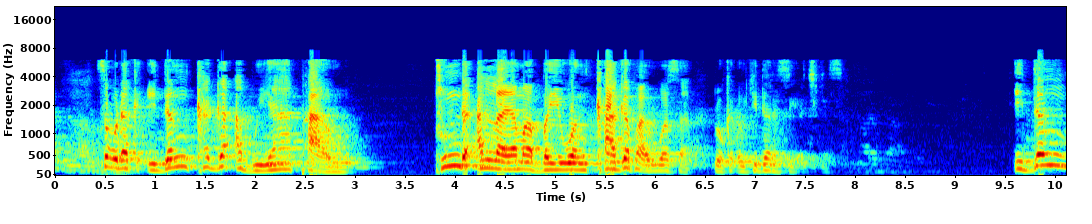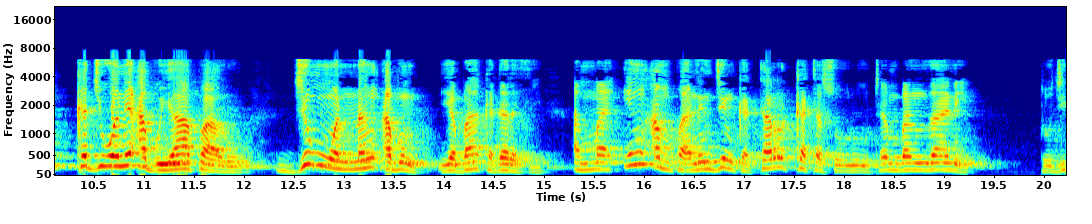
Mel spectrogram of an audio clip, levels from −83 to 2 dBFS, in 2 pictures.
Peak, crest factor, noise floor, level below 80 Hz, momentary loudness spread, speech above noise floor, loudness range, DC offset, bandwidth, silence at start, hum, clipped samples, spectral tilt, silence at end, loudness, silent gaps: 0 dBFS; 14 dB; -67 dBFS; -52 dBFS; 16 LU; 54 dB; 7 LU; under 0.1%; 8 kHz; 0 s; none; 0.6%; -5.5 dB/octave; 0 s; -13 LUFS; none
